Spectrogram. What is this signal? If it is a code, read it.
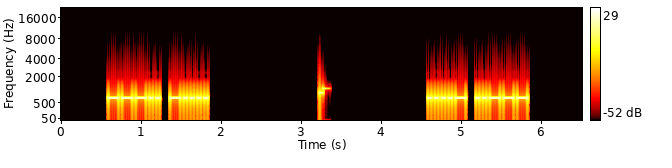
Morse code, heard as a keyed tone, about 28 wpm, 700 Hz. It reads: 86 42
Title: Common Cut Numbers - 2-Digit 28wpm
